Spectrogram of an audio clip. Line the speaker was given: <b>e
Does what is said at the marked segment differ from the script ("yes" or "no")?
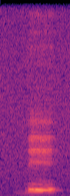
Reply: no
